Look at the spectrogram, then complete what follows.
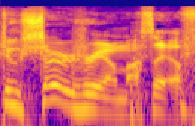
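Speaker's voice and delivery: high-pitched mock American accent.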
